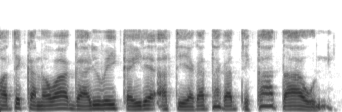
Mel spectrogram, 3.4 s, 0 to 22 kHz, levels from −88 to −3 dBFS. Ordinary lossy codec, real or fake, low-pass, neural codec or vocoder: none; real; 7.2 kHz; none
